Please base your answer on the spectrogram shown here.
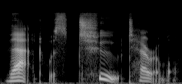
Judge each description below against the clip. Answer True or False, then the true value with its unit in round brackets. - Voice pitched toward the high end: False (170 Hz)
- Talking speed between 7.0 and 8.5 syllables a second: False (4.0 syllables/s)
